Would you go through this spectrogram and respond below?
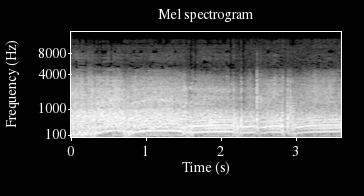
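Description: A Toyota Celica GT-Four rally car on an icy stage of the 1995 Swedish Rally revs hard, its engine pitch rising and dropping through quick gear changes, loud and close.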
